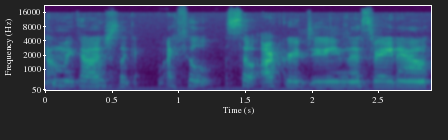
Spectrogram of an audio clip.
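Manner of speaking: plain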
